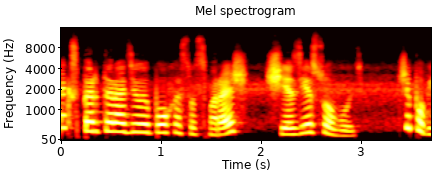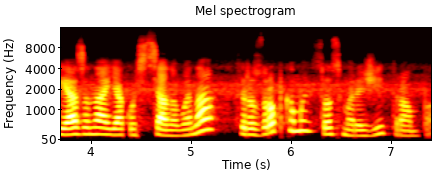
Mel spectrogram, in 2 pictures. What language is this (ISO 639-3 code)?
ukr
